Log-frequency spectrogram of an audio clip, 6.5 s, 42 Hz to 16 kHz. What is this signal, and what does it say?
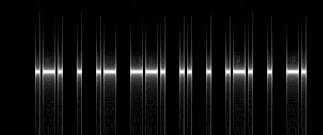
Morse code, heard as a keyed tone, about 16 wpm, 680 Hz. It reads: REAGIEREN
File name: Morsekurs / Witze / Witz 14. Dezember 2021, 70 F80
